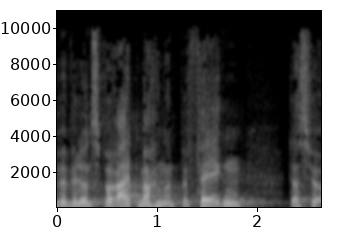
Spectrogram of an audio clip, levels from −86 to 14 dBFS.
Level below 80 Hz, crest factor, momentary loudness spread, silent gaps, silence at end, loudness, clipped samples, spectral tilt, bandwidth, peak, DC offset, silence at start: -68 dBFS; 20 dB; 11 LU; none; 0 s; -26 LUFS; under 0.1%; -6.5 dB/octave; 10.5 kHz; -6 dBFS; under 0.1%; 0 s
